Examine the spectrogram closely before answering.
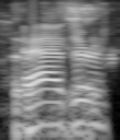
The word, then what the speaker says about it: Azurethi: How do you pronounce that? Azure or Az. Azure?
